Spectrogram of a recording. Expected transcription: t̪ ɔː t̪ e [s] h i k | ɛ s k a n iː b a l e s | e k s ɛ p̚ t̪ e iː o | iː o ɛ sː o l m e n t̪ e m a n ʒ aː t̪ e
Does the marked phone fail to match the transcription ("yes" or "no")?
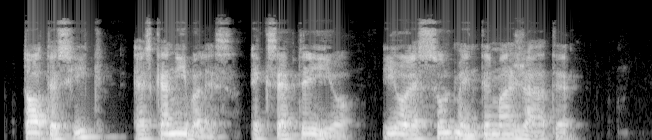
no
